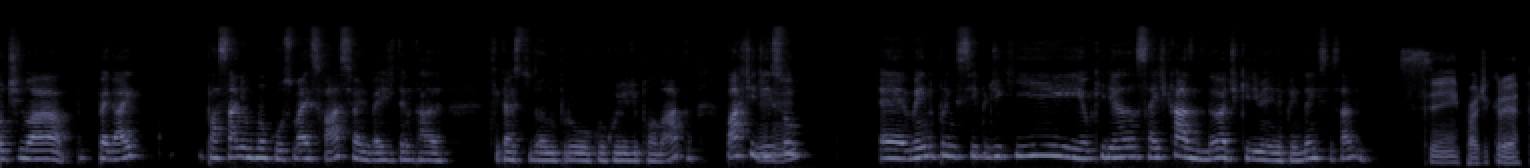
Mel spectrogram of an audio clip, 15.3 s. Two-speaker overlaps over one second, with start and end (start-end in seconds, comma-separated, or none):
none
